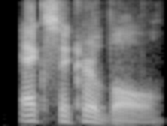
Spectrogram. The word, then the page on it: execrable: American English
